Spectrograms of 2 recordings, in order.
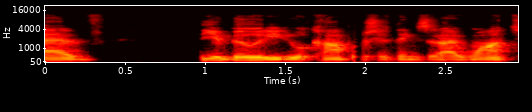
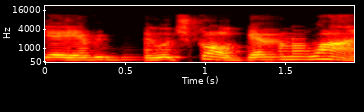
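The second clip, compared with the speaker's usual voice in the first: put-on loud, high New York Italian accent; 9 semitones higher, 6 dB louder than usual. Recalling making teammates laugh as a kid; New York Italian accent. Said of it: "do the like the New Yorker Italian like accent".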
